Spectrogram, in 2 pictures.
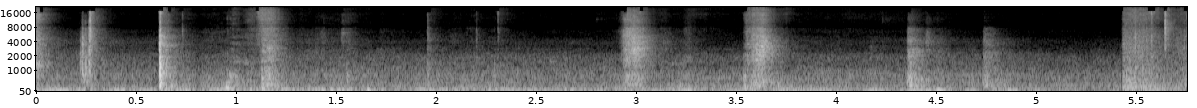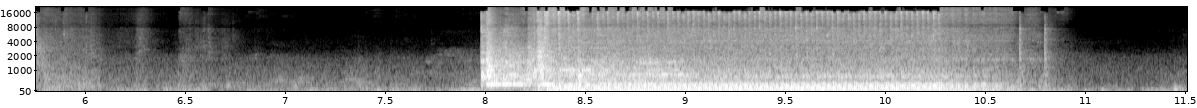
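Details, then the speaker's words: Vauxhall Viva HC barn find with starting issues: quiet ticking, then fires and runs evenly under three seconds before dying, running on fuel poured into the carb; fuel reaches carb only weakly, owner suspects fuel filter, not confirmed. "right so what is the problem she fire is lovely fire and systems champion I poured some fuel down her neck and she ran off that fuel this fuel in the filler and when I checked it with the bottle when I put it on up to the cob the fuel was going up so what's the problem not enough fuel going up"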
